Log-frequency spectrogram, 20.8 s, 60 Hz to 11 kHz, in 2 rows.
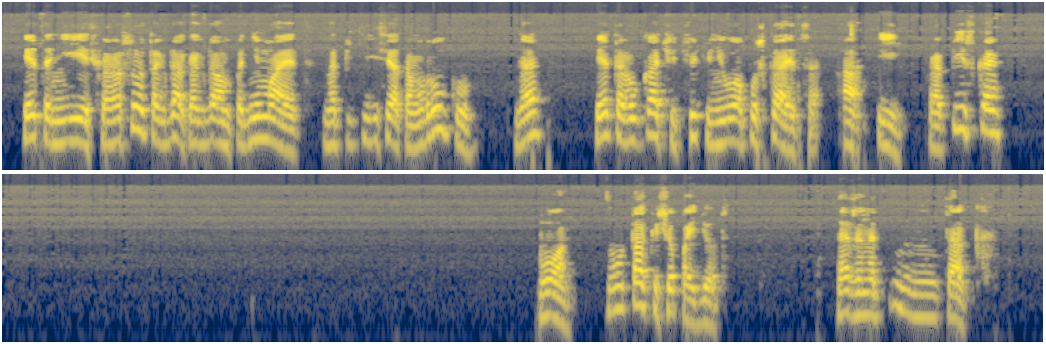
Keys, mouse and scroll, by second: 2.0 drag, 2.8-3.9 middle drag, 5.5 g, 8.0 a, 8.5 i, 10.0-18.8 drag, 20.4 click.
